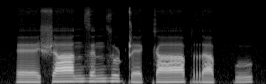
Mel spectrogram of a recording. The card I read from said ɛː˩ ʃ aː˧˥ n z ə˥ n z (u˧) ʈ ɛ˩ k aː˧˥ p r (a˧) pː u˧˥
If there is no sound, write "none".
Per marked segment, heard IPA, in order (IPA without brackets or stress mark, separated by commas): u˥, a˧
